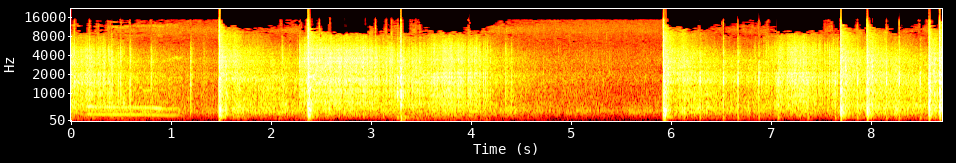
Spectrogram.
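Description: Fireworks display: aerial shells bursting with sharp bangs about once a second, each followed by crackling. There is a lull around the middle, then one loud bang and a quick run of smaller cracks near the end.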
